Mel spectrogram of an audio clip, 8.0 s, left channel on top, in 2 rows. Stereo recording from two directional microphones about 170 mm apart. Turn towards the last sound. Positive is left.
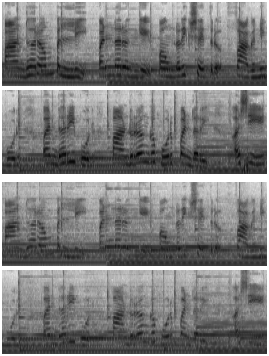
turn(degrees=45)  # may be behind; listen again after turning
